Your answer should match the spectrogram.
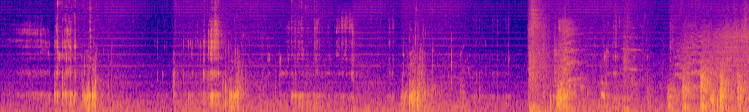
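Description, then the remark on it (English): Sips and gulps of water, a series of wet mouth and swallowing sounds spaced unevenly over several seconds, fairly quiet, with no talking. “I was just finishing up and taking a sip of my water.”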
